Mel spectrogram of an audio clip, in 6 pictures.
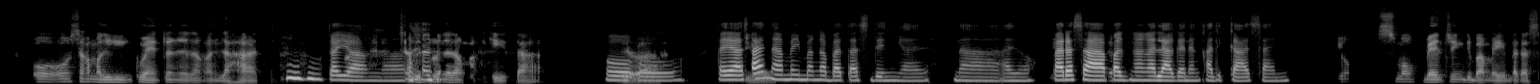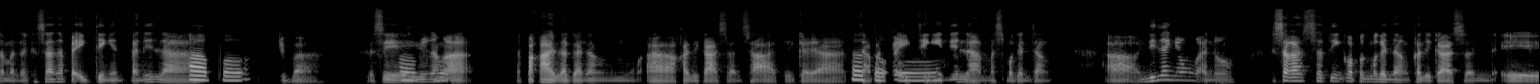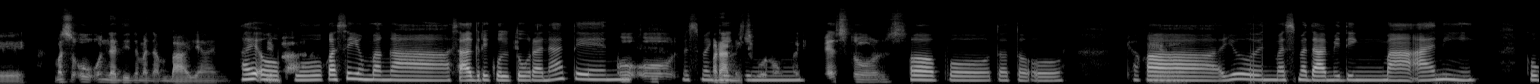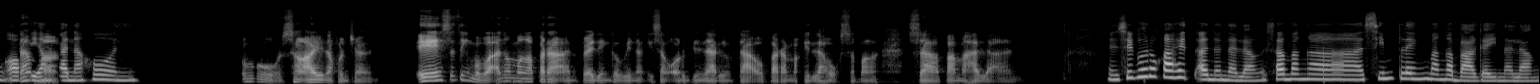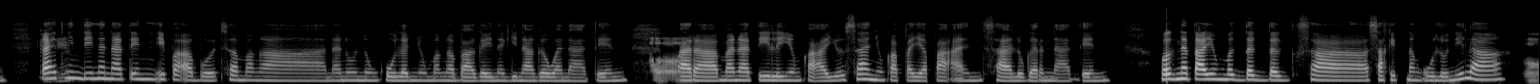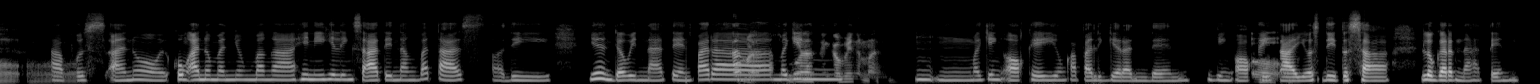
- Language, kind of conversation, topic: Filipino, unstructured, Bakit mahalaga ang pakikilahok ng mamamayan sa pamahalaan?
- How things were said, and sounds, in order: other background noise; chuckle; tapping; chuckle; in English: "smoke belching"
